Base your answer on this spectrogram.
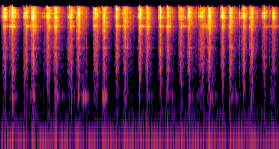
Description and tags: Shaking a small piggybank in front of cheap radio shack condenser mic.
sound, percussion, shaker, household, free, coins, loop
